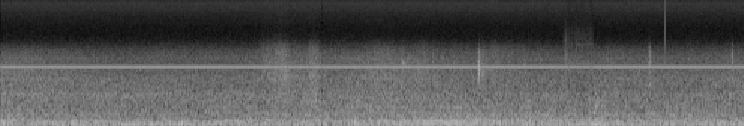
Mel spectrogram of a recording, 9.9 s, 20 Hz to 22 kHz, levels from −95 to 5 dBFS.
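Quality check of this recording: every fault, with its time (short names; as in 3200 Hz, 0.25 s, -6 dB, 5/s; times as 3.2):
tone 2500 Hz -35 dBFS
4.28–4.29 gap 13 ms
7.49–7.91 clipped -27 dBFS
8.86 pop -15 dBFS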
